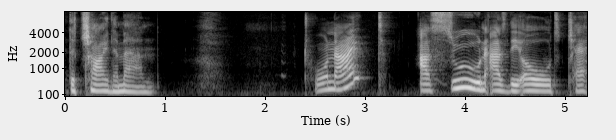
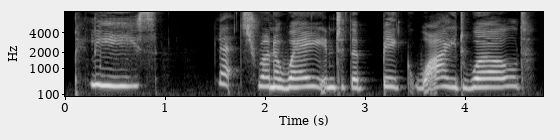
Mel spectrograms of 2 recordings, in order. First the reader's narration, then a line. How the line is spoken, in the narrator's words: she begged him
